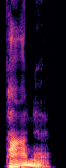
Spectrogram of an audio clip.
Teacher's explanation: a palavra pane é bem parecida com o português, mas a gente não nasaliza, a gente não fala pane, pane.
